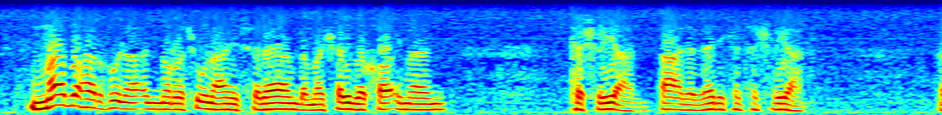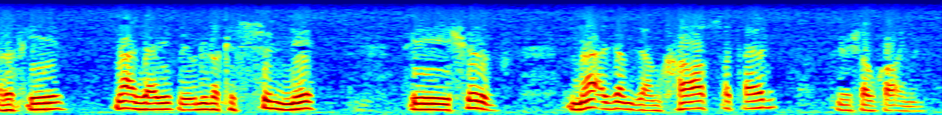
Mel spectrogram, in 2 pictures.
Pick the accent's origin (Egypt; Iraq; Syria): Syria; بسموه عندنا بالشام بورغان بوق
